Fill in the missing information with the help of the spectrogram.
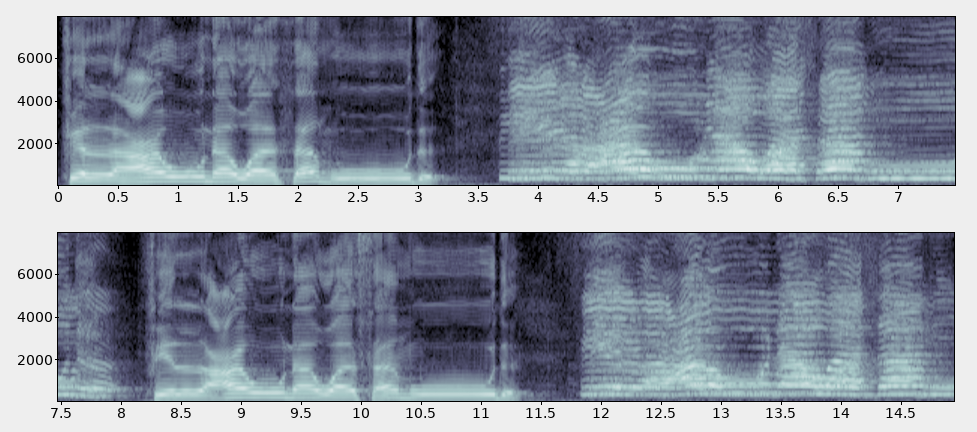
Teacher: فرعون وثمود سا کو نرمی سے ادا کیجئے اور دال پر قلقلہ ہوگا.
